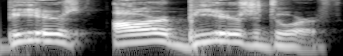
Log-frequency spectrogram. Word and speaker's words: Beersdorf: And he says, FYI, it's pronounced Beersdorf. Okay, so R. Beersdorf. Okay, that makes it easier. R. Beersdorf, not Beers.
